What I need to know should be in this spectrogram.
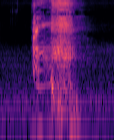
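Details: One wet, forceful sneeze with a quick catch of breath before it, during an itchy, messy sickness/allergy sneezing fit.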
